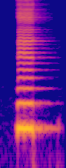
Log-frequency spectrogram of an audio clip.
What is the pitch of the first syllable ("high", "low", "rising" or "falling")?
high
